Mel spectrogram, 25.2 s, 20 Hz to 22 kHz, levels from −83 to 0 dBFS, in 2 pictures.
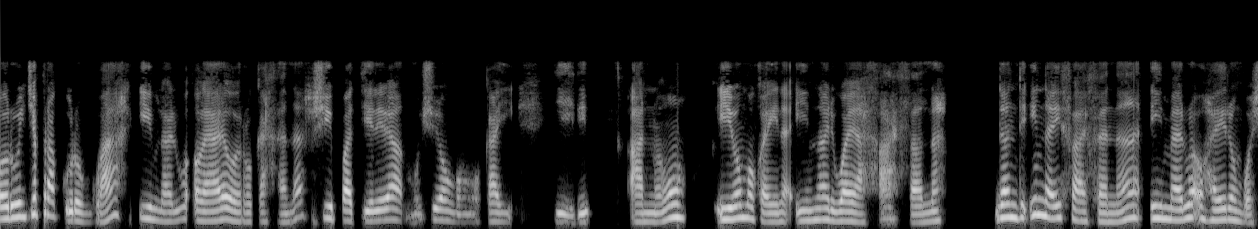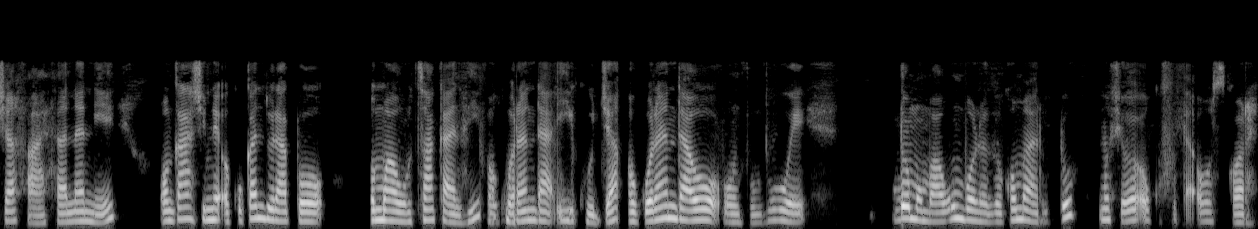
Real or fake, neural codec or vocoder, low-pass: fake; codec, 24 kHz, 0.9 kbps, WavTokenizer, medium speech release version 2; 7.2 kHz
